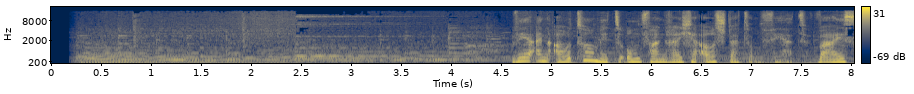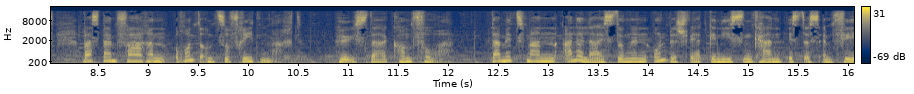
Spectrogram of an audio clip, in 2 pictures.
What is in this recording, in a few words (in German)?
IMAGEFILM souveraen zugewandt; VARTA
